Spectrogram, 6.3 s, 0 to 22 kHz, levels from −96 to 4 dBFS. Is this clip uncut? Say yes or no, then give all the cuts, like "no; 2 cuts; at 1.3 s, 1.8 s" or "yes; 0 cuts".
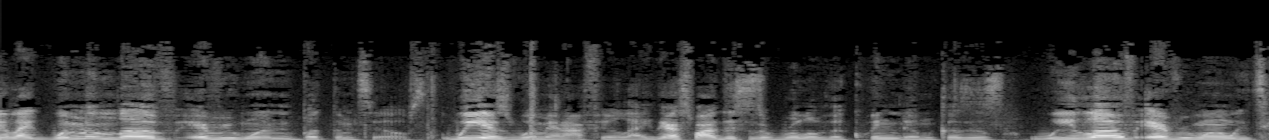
no; 1 cut; at 5.0 s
